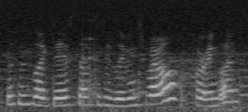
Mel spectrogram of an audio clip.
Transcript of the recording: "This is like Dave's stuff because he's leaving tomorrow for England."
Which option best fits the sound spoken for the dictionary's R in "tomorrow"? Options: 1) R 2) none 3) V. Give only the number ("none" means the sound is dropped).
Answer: 2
